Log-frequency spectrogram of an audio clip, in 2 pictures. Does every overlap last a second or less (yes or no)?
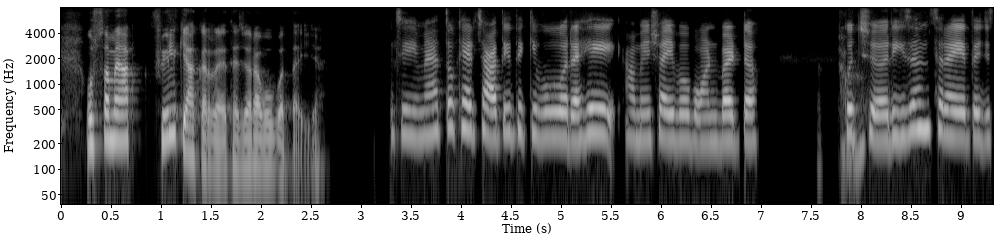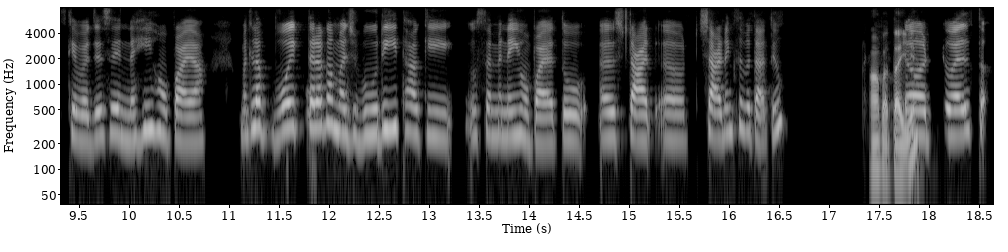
yes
